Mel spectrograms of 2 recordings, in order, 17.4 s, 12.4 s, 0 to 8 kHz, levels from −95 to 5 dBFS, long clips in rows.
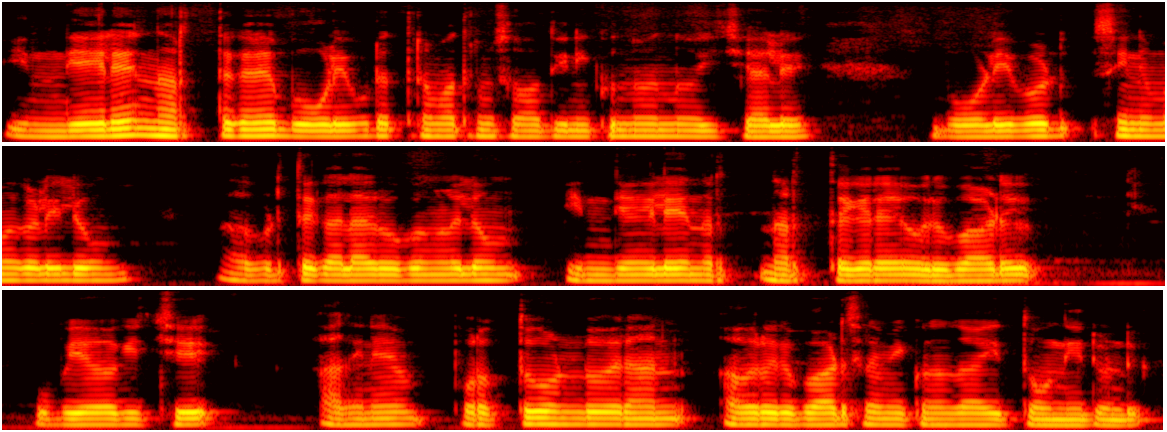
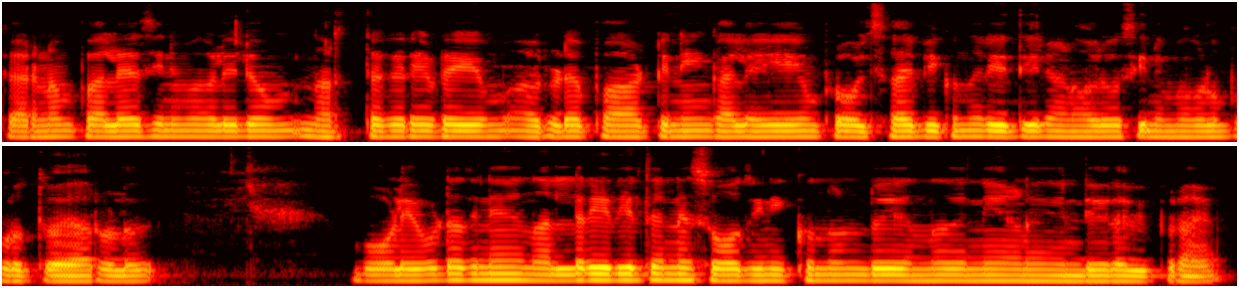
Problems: low volume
